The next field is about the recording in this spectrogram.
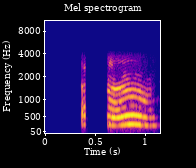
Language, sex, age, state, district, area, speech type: Kashmiri, female, 30-45, Jammu and Kashmir, Ganderbal, rural, conversation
